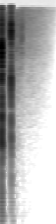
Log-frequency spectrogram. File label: Step Marble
